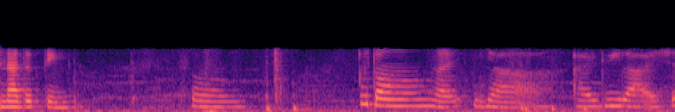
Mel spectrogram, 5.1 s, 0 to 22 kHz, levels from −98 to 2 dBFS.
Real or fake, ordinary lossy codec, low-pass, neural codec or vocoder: real; none; 3.6 kHz; none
